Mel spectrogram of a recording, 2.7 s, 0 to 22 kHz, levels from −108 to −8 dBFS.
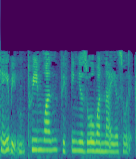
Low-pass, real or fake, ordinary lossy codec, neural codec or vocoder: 7.2 kHz; fake; MP3, 24 kbps; codec, 16 kHz, 1 kbps, X-Codec, HuBERT features, trained on LibriSpeech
